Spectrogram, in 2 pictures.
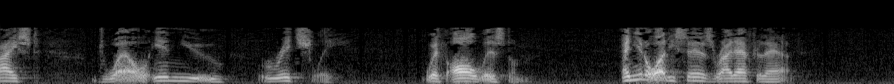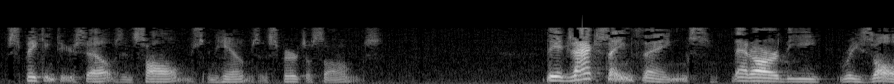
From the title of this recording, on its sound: Ketha Heights Baptist Church ~ Live Broadcast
